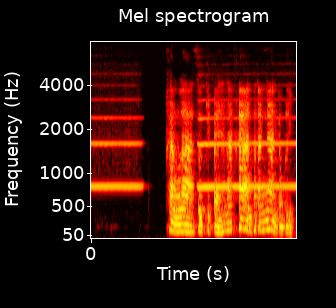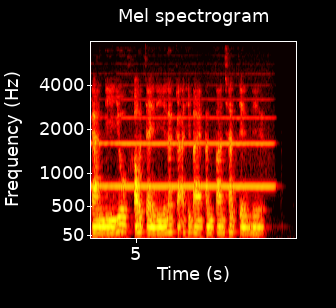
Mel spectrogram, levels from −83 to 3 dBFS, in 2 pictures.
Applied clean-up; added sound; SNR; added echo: none; Trumpet; 6 dB; reverberation time 0.2 s.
